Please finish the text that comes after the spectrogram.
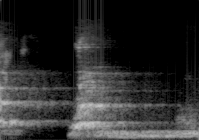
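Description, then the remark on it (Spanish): A small dog barks loudly and repeatedly, its sharp yapping continuing through most of the moment, with no one talking over it. “y de mi perrito que ladra y ladra y ladra.”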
